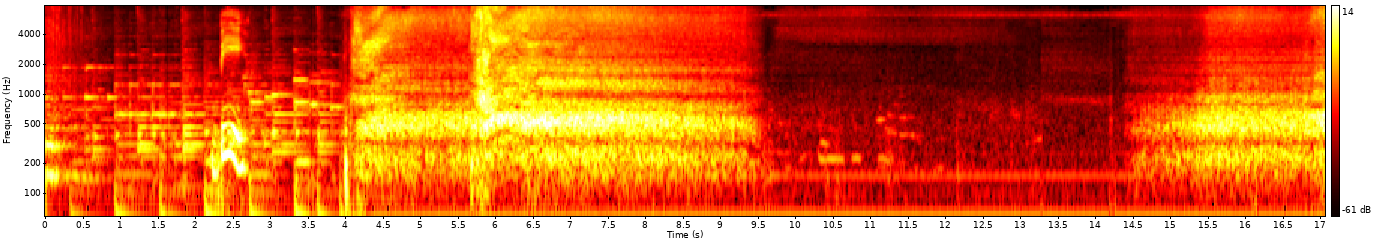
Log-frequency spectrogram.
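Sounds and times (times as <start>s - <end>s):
snake hissing: 4.0s - 12.7s, 14.4s - 17.0s.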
